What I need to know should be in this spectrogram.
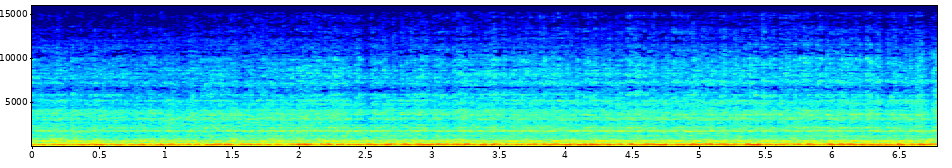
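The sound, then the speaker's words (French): Steady mechanical drone of a rope-making machine twisting four strands into rope while an operator guides the strands. It holds an even, humming tone throughout, with no talk. “À l'autre extrémité de la machine, l'opérateur insère une olive entre les quatre torons de manière à pouvoir avancer au fur et à mesure que la corde s'enroule.”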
